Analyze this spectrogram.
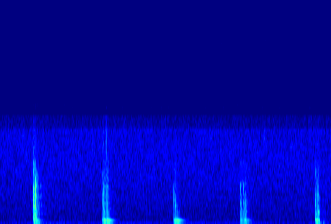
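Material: Wood.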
